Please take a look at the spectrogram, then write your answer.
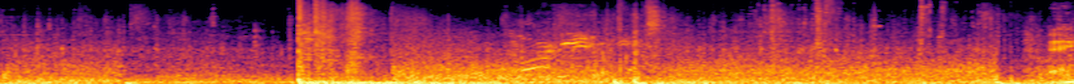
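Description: Tank cannon fire in the War Thunder video game: one heavy boom bursts out abruptly over a rumbling battlefield with mechanical creaks, while someone talks.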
